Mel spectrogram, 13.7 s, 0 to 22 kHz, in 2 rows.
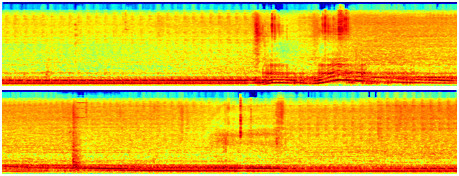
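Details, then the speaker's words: Mk4 VR6 Jetta/Golf/GTI after power steering pump replacement and fluid top-up, car up in the air: engine runs steady with rev changes and no groan or whine from the pump; normal operation. "okay so I added fluid and makes no noise feels a lot nicer I mean it's up in the air but so far so good just listen to it run"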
